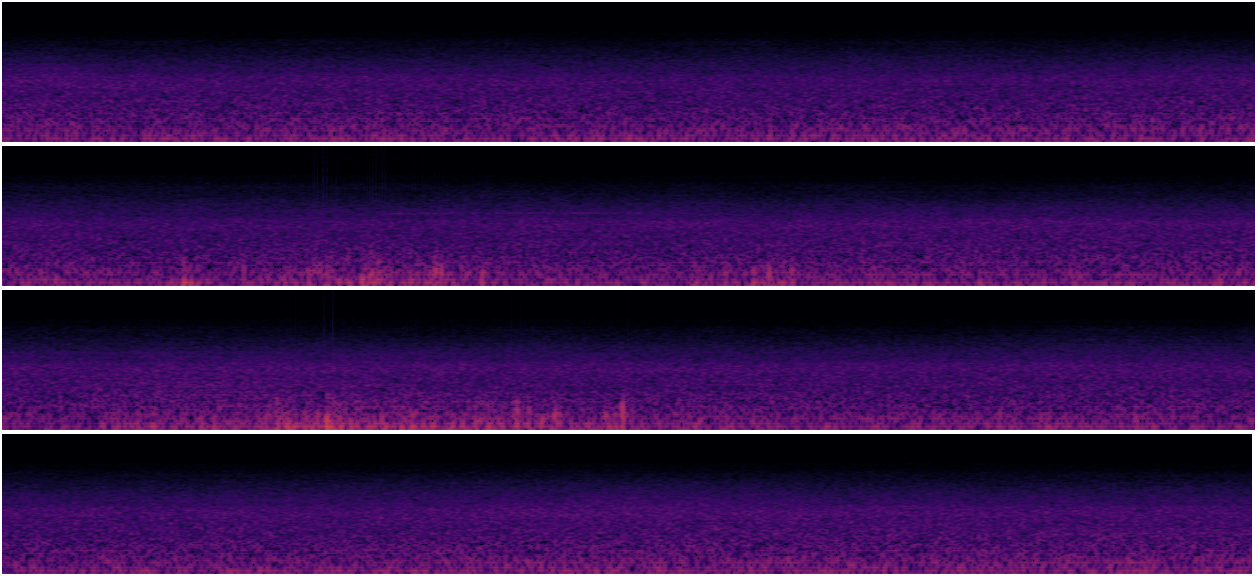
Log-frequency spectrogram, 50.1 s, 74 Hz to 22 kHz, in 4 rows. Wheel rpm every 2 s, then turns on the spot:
0, 0, 0, 0, 0, 0, 0, 0, 0, 0, 0, 0, 0, 0, 0, 0, 0, 0, 0, 0, 0, 0, 0, 0, 0.
none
